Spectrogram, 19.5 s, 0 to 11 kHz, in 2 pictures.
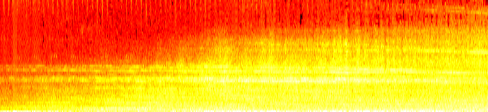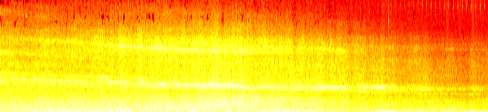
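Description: Boeing KC-135R Stratotanker passing close on final approach, its four CFM56 (F108) turbofans giving a rushing jet roar with a high whine that slowly falls in pitch as it goes by.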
